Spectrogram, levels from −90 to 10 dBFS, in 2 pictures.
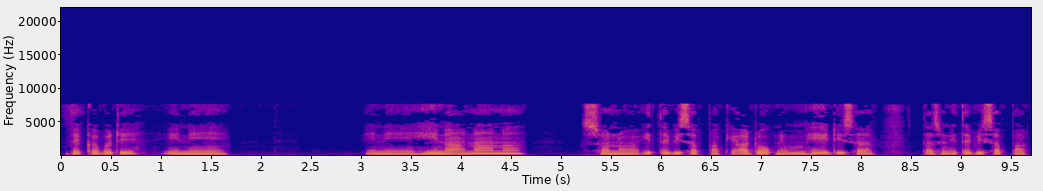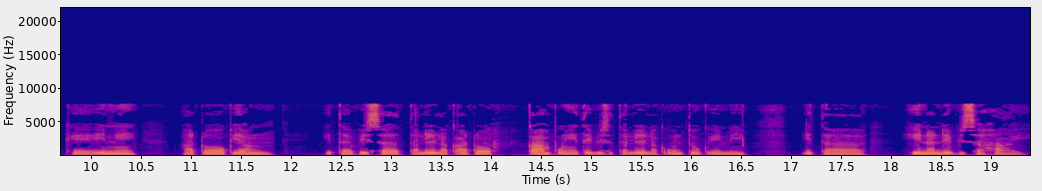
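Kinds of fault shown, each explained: MP3 compression: throughout, the speech sounds watery and swirly with nothing above 7.7 kHz, likely from an encoder starved of bits, which fits 32 kbps.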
